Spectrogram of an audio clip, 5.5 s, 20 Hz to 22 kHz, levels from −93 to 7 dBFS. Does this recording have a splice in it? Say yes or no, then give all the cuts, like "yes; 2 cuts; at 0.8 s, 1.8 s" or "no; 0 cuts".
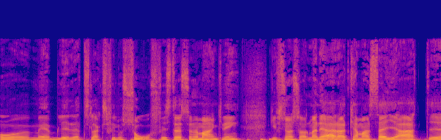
no; 0 cuts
